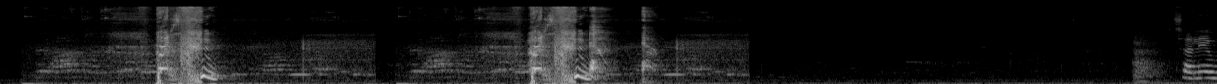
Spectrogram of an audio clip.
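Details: Woman doing a sneezing challenge: two loud, explosive sneezes, each preceded by a brief intake of breath, with some speech; induced sneezing.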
